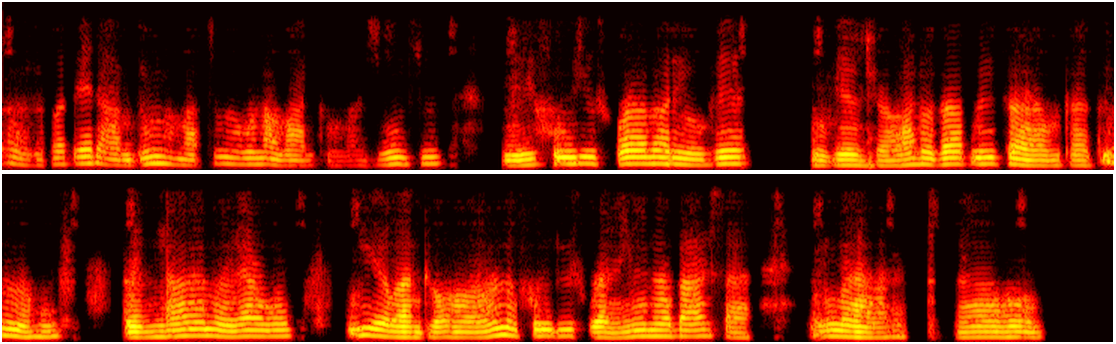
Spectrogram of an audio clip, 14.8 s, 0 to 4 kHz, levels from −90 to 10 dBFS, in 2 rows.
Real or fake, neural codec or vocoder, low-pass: fake; codec, 24 kHz, 0.9 kbps, WavTokenizer, medium music audio release; 3.6 kHz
